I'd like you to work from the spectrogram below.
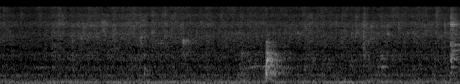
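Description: Garlic paste and green chillies frying in a pan on a kitchen stove, a steady soft sizzle with a few sharper clinks and stirring knocks, fairly close and without talking.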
